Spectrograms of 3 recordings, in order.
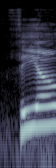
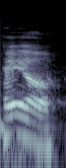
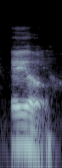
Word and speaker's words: Te'o: Theo. Is it pronounced Theo? Te'o. Say it again. Te'o. Manti Te'o. Te'o. Okay. All right. So we agree on that.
